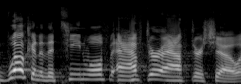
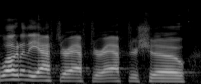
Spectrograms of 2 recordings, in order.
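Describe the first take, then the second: First: It is said with exaggerated enthusiasm. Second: It is said flatly, without enthusiasm.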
